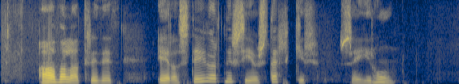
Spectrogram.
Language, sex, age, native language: Icelandic, female, 30-39, Icelandic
